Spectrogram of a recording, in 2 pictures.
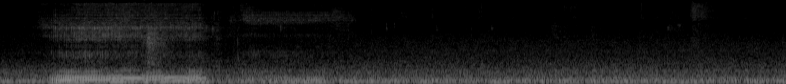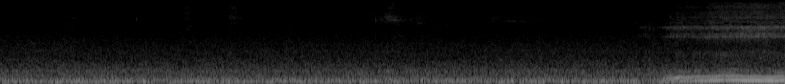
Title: Rottweiler Snoring Like She Paid the Bills 😂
